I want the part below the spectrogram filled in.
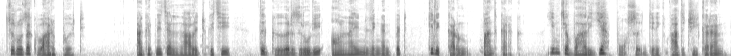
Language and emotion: Kashmiri, disgusted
